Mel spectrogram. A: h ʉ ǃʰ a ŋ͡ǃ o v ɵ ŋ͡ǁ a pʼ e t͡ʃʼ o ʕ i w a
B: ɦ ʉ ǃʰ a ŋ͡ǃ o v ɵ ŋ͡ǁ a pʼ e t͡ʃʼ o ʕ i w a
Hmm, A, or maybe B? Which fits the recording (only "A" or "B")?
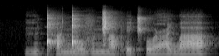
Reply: B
